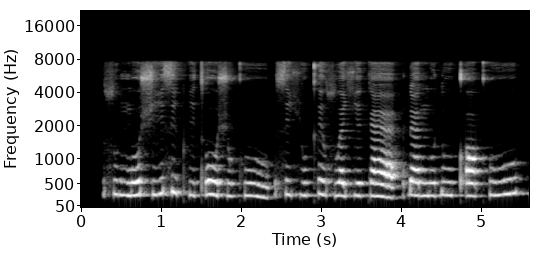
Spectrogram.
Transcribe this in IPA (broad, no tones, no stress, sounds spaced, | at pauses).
sʷ i ŋ͡m o ʃ i s i pʰ i tʼ o ʃ u kʰ u | s i ç u kʰ e sʷ æ ç e k æ | ɗ æ ŋ͡m u ɗ u kʼ ɒ kʰ u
